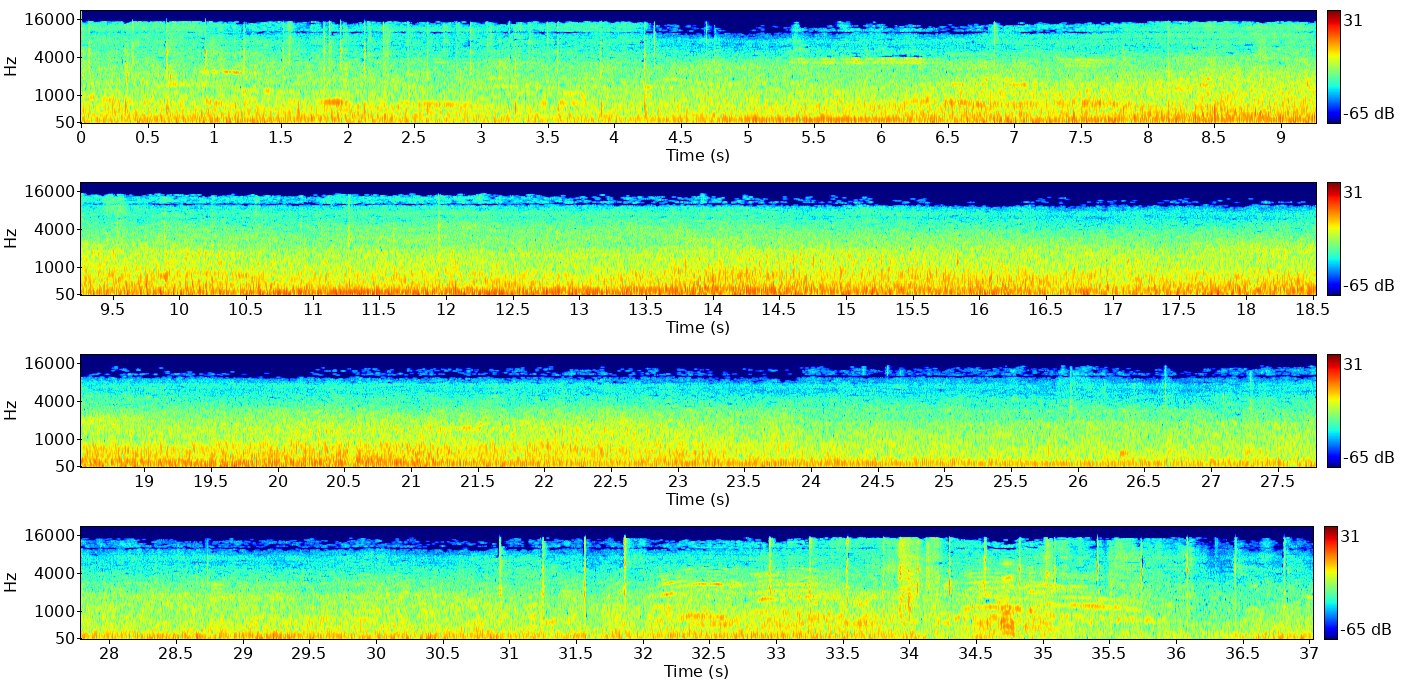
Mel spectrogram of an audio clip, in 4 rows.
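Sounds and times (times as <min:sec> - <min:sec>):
cars driving past slowly: 0:00.0 - 0:37.0.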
